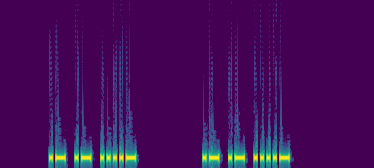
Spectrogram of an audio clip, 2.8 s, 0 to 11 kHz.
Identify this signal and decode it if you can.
Morse code, heard as a keyed tone, about 52 wpm, 700 Hz. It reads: AA4 AA4
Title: USA Call Sign Prefixes - Repeated 2x - 50wpm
